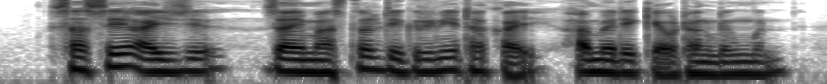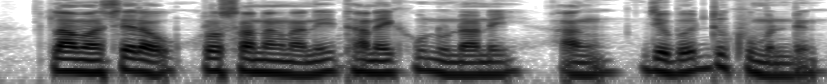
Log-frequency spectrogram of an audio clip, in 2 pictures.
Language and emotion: Bodo, sad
